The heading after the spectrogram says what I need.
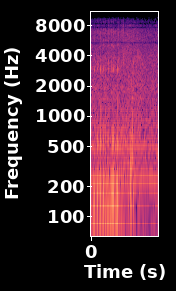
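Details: Dog Rooney snoring with eyes open: a short fluttering, rattling snore followed by a quieter snort.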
